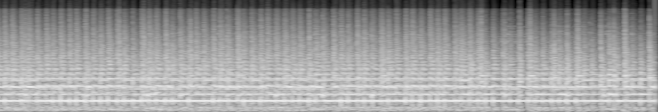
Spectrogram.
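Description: Loud instrumental Bundeli Rai folk music: fast, dense hand-drumming over a steady held chord.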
